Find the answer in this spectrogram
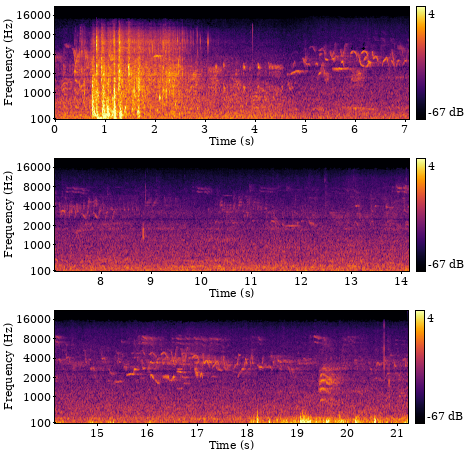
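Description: Small birds chirping and warbling over a quiet outdoor background, after a loud noisy burst about a second in. Low rumbling buffets come in near the end.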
